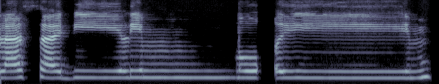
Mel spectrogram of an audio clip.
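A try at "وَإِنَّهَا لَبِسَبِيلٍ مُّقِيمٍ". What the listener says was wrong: tadi labi bukan lasa ya.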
